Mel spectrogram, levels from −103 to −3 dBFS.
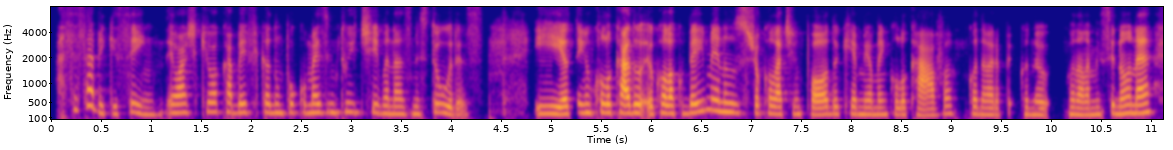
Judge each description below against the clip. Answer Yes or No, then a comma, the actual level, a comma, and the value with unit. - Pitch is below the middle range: No, high, 210 Hz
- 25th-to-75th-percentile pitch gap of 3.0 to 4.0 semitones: Yes, average, 3.4 semitones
